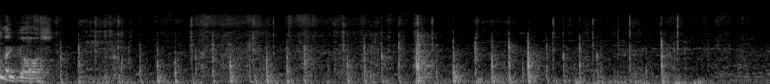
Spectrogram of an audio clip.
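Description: Irregular crackling and clicking of paper and plastic food packaging being handled and unwrapped. There is a short falling whine at the very start.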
